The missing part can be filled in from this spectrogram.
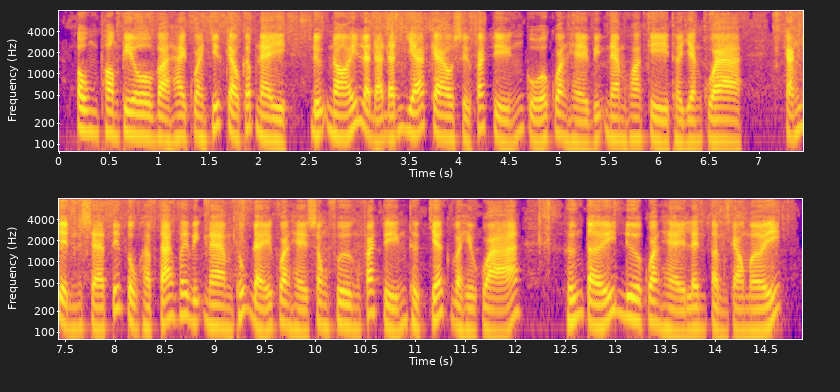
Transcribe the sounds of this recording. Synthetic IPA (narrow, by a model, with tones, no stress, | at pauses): ʔə˧wŋ͡mpʰɔ˧mpe˧ʔo˧vaː˨˩ɦaː˧jkwaː˧nt͡ɕɨ˦˥kːaː˧wkə˦˥p̚na˨˩j | ɗɨ˨˩ək̚nɔ˨˦jlaː˨˩ɗa̰ː˧˥ɗa˨˦jŋ̟zaː˨˦kaː˧wsɨ̰˧˨faː˦˥t̚t͡ɕi˧˩ənku˧˩əkwaː˧nɦḛ˧˨vi˨˩ət̚naː˧mɦwaː˧ki˨˩t̪ʰəː˨˩jzaː˧nkwaː˧ | xa˧˩ŋɗḭ̈˧˨ŋ̟sɛ̰˧˥t̪i˦˥əp̚t̪ʊ˨˩k͡p̚ɦəː˨˩p̚t̪aː˦˥k̚vəː˨˦jvi˨˩ət̚naː˧mt̪ʰʊ˦˥p̚ɗə˧˩jkwaː˧nɦḛ˧˨sɔ˧wŋ͡mfɨ˧əŋfaː˦˥t̚t͡ɕi˧˩ənt̪ʰɨ˨˩k̚t͡ɕə˦˥t̚vaː˨˩ɦḭ˧˨əwkwaː˧˩hɨ˨˦əŋt̪əː˨˦jɗɨ˧əkwaː˧nɦḛ˧˨le˧nt̪ə˨˩mkaː˧wməː˨˦j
